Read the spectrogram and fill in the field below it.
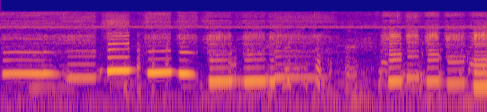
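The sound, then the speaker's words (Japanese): A carrot clarinet, a whistle made from a carrot, plays a short run of reedy, wavering tones that step between only a few low pitches (do, re and mi), with breathy gaps and slight hiss between the blown notes. “これ多分みんな吹けると、いや、もう曲っていうかね、ドとレとミとドしか出ないから。”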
